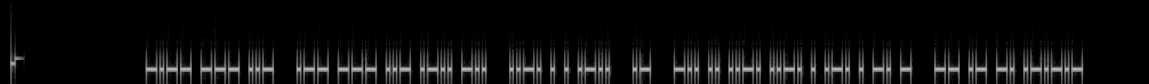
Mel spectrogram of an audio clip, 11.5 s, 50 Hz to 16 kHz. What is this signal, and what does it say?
Morse code, heard as a keyed tone, about 34 wpm, 700 Hz. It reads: YOU WOULD FEEL A DIFFERENT MAN.
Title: Sentences from Top 600 Words 35wpm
